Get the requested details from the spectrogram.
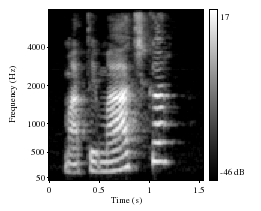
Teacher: Última, penúltima, antepenúltima. Então, a antepenúltima sílaba da palavra matemática é a sílaba tônica. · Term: proparoxítona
